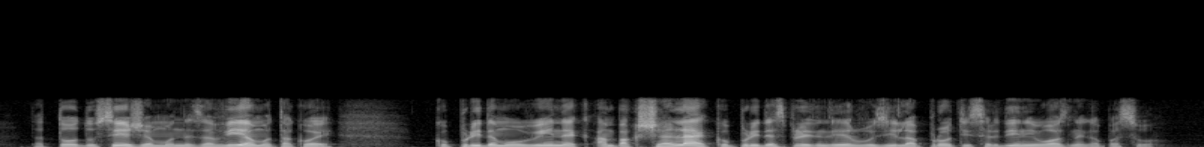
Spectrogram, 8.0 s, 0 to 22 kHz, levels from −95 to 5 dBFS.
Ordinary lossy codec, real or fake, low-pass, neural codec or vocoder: none; real; 7.2 kHz; none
